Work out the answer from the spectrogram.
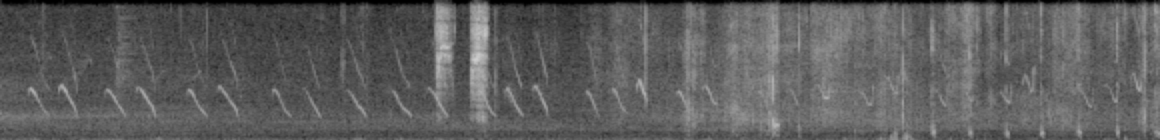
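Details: Grey francolin chicks calling: thin high descending peeps repeated in quick series, over a steady low rumble with some clicks and knocks.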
